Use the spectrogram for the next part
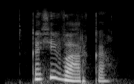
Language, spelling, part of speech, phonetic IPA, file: Russian, кофеварка, noun, [kəfʲɪˈvarkə], Ru-кофеварка.ogg
- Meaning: 1. coffeemaker (kitchen apparatus used to brew and filter coffee) 2. percolator, coffee machine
